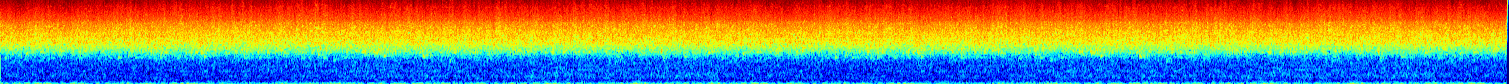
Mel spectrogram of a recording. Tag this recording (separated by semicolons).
bath; bathroom; shower; water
